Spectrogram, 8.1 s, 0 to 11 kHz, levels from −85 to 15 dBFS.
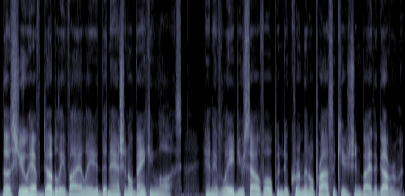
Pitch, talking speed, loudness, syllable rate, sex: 115 Hz, 150 wpm, -19 LUFS, 4.7 syllables/s, male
